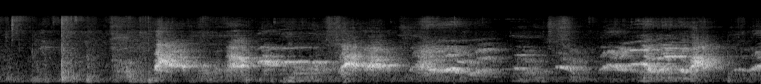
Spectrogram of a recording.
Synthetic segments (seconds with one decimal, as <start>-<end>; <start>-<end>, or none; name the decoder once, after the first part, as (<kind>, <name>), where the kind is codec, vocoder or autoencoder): 0.0-4.4 (vocoder, WaveNeXt); 5.7-7.6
